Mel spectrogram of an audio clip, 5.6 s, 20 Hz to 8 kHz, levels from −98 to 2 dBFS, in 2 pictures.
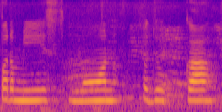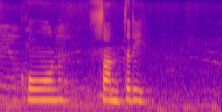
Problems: background sounds at intervals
